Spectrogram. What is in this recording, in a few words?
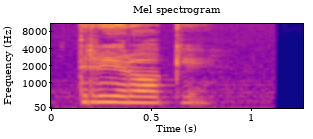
dialogue, Ukrainian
